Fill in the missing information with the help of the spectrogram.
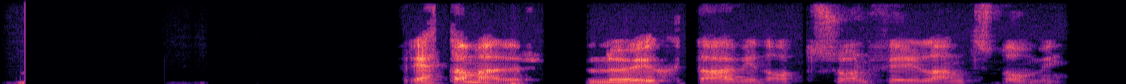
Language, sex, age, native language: Icelandic, male, 50-59, Icelandic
